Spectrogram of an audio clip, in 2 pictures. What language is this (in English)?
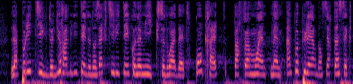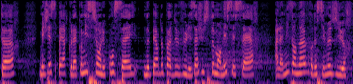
French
